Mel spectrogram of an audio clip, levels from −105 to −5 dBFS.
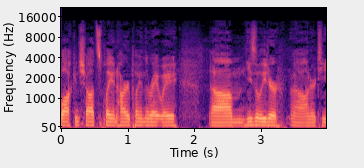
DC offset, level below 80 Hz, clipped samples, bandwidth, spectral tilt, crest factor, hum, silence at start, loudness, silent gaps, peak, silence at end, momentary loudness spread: under 0.1%; -52 dBFS; under 0.1%; 13 kHz; -6 dB/octave; 16 dB; none; 0 s; -27 LUFS; none; -12 dBFS; 0 s; 7 LU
